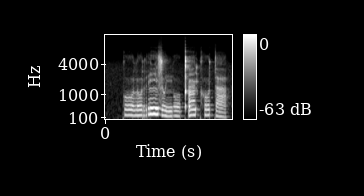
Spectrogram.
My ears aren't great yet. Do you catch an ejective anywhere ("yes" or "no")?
yes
